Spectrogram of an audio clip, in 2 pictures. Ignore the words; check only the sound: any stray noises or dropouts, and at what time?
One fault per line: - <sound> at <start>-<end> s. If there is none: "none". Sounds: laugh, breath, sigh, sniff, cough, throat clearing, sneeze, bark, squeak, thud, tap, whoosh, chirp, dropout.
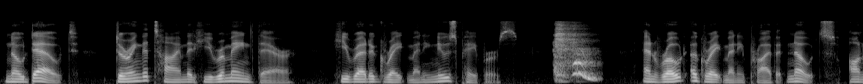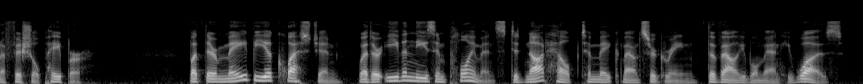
- throat clearing at 5.5-6.0 s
